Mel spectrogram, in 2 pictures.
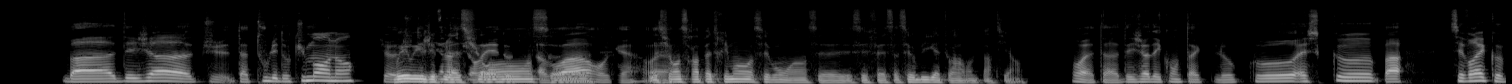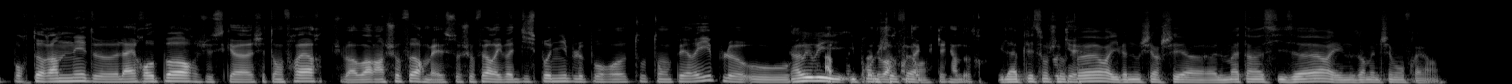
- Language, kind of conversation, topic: French, advice, Comment gérer les imprévus pendant un voyage à l'étranger ?
- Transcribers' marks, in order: other background noise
